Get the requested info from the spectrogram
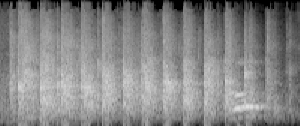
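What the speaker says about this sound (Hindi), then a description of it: "आपके लिए तालियां" Rhythmic clapping from a small group at a farming discussion session, a dozen or so sharp, evenly spaced claps in unison, close and loud, with a brief voice near the end.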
